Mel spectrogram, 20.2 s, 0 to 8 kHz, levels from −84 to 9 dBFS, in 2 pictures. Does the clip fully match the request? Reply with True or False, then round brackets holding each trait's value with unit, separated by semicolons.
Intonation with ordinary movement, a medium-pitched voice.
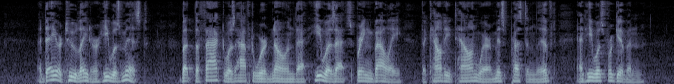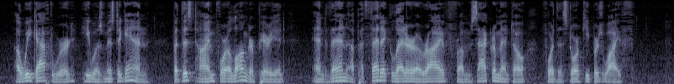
False (4.0 semitones; 100 Hz)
